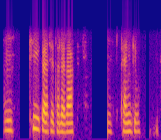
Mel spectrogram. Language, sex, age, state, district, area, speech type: Bengali, female, 60+, West Bengal, Jhargram, rural, conversation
